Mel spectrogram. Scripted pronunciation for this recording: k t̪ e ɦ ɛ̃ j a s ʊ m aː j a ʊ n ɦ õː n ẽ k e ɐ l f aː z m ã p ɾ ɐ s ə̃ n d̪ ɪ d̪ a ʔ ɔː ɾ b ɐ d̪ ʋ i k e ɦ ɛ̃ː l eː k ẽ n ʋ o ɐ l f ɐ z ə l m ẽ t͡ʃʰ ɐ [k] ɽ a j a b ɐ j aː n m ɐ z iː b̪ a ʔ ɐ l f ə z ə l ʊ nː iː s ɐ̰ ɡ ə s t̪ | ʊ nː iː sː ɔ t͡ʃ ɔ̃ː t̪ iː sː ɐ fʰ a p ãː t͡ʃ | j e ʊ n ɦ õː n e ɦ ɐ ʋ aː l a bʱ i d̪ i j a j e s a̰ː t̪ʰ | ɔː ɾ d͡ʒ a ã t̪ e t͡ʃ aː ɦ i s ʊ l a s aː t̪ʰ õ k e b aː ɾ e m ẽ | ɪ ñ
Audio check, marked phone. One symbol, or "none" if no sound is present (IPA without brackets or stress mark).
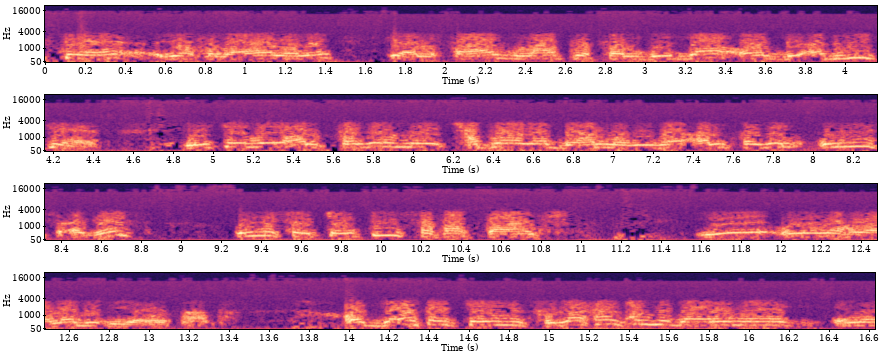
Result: p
